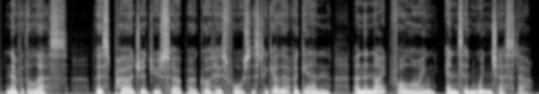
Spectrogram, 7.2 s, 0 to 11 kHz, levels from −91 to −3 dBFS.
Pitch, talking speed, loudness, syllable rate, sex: 185 Hz, 125 wpm, -16 LUFS, 5.2 syllables/s, female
